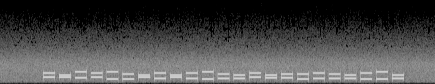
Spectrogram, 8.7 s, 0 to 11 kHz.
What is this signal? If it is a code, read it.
DTMF, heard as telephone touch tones, dialled by machine, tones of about 230 ms. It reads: #*C#A2*6*6A54#7826543A4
